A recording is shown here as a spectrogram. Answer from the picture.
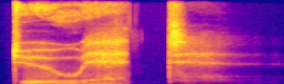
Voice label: Horror Scary Demon Speak Do It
